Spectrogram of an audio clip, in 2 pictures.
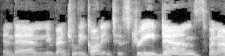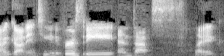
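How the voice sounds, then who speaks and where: A woman in her twenties from Hong Kong with a Hong Kong accent, telling her story softly as an interview guest on a webcam at home. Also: deep voice, normal speed, low-quality recording. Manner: soft-spoken, light laughs, simple phrasing. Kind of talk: personal story in a video call. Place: home room, indoors. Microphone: video call webcam.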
